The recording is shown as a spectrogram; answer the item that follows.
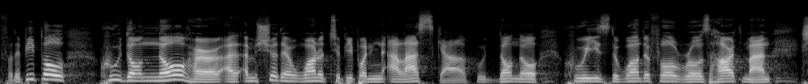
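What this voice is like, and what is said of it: Non-native accented English. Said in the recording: “I'm cracking my accent. I'm cracking my English”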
